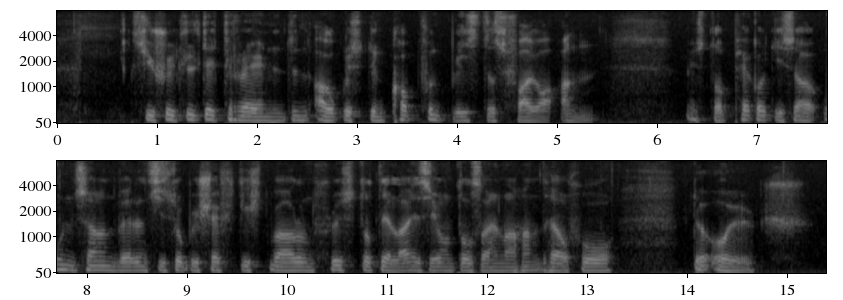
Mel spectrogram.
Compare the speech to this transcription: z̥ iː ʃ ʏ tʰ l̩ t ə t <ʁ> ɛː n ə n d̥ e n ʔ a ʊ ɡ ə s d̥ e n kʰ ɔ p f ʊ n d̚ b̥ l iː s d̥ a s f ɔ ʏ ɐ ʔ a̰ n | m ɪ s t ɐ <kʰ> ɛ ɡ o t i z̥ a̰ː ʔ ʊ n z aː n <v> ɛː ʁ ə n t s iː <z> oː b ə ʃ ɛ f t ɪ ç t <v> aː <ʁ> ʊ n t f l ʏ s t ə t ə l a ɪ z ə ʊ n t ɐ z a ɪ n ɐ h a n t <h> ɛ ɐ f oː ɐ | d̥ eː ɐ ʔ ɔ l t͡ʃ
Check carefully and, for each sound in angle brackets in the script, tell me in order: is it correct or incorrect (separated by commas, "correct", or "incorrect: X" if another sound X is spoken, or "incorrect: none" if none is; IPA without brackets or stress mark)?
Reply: correct, incorrect: pʰ, correct, correct, correct, correct, correct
